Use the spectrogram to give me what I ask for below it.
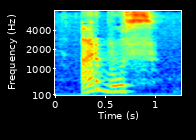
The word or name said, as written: arbuz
